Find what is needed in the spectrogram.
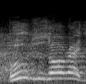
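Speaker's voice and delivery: ordinary talk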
